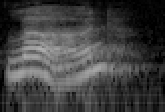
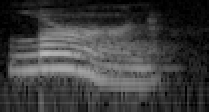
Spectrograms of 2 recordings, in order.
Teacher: So the American R is never silent. It's not silent at the end of the word and also before another consonant.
